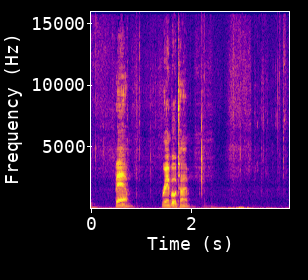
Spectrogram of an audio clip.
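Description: Trading cards rustle and click as hands shuffle them.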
